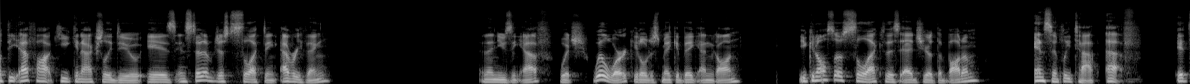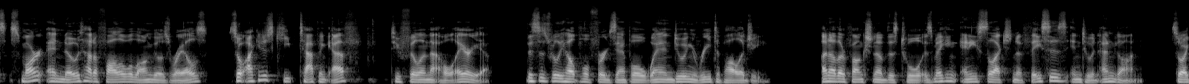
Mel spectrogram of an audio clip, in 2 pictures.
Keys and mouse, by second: 2.8 click, 4.3 shift+click, 5.0 f, 7.1 ctrl+z, 8.5 click, 9.4 shift+click, 10.9 f, 14.7 f, 14.9 f, 15.1 f, 15.3 f.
